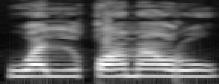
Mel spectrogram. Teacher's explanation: یہاں را کا حکم ہے تفخیم، یہاں ہمیں را کو موٹی آواز میں پڑھنا ہے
